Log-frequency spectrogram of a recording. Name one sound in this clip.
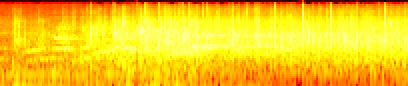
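An audience of young people cheers and whoops.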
